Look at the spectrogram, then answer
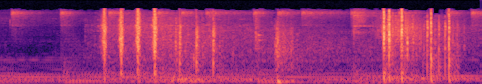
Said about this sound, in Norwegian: Kanonene og bombekasterne drønner mens mitraljøsene smatrer, her helt ytterst mot grensen til Polen. Vår mann i Moskva har fulgt den russiske marineinfanteribrigaden på øvelser.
